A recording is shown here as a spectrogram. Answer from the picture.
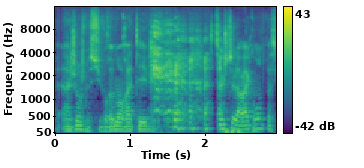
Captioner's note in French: rires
